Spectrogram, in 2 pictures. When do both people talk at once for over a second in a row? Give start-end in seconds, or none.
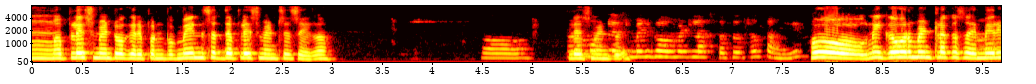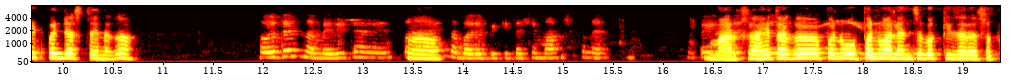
none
